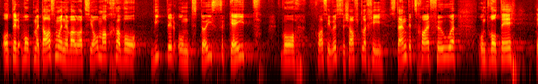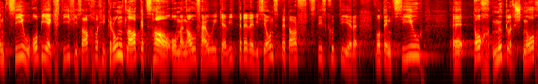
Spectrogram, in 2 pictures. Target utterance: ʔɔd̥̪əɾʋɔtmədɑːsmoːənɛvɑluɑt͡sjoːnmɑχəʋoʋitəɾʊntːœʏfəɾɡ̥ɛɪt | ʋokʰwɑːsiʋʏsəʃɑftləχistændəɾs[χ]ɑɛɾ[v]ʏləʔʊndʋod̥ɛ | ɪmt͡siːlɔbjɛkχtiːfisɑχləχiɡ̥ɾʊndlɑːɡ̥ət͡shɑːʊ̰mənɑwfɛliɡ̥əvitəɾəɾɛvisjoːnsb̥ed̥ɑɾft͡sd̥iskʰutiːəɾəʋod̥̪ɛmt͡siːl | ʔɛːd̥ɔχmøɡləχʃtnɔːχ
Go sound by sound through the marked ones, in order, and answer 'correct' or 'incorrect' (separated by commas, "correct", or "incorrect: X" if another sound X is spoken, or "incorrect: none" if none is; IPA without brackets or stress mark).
correct, incorrect: f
